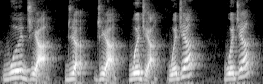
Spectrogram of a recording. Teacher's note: You becomes ya, and I combine those sounds.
